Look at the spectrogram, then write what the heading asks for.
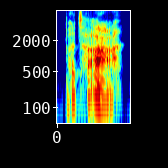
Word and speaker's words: Ptah: is Egyptian where apparently the p is pronounced it is pronounced yes so we will be going Pata you will Regale us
